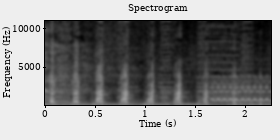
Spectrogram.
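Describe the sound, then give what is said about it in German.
A telephone rings in a quick series of loud, warbling electronic pulses, then settles into a steadier trilling tone, heard on its own. “Oh Gott! Unser Telefon klingelt.”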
